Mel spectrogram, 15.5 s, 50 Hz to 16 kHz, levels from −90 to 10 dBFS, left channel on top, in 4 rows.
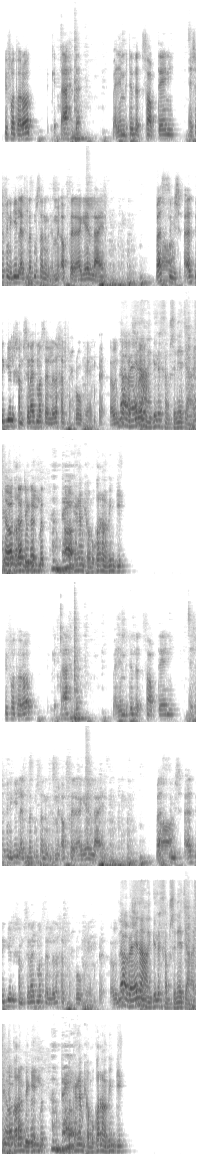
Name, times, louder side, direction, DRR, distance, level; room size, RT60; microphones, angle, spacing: voice 1, 0.1-0.6 1.2-1.6 2.2-3.4 3.7-6.0 7.0-10.7 11.6-12.5 12.9-13.1, left 6 dB, 75° left, 0.3 m, -32 dB
sound 1, 0.7-2.7 3.7-7.9 8.4-8.6 9.0-9.7 10.0-10.1 10.4-13.4, equal, 90° right, 1.0 m, -35 dB
voice 2, 10.1-12.4 13.1-14.0, right 2 dB, 25° right, 0.4 m, -31 dB
2.8 x 2.3 x 2.2 m
head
